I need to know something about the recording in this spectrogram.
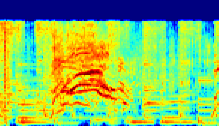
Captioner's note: scream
